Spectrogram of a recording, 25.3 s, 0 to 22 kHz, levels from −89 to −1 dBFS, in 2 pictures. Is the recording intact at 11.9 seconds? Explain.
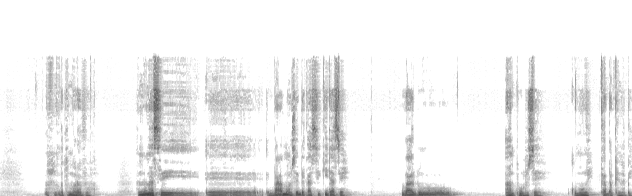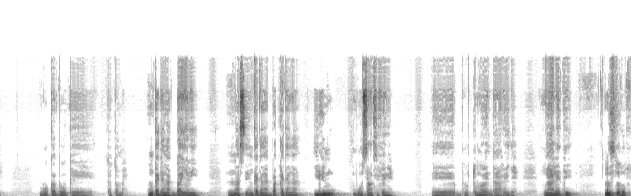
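No, not really. At 11.9 seconds, as across the whole speech clip, you're hearing transcoding between lossy codecs, likely an AAC-LC encode followed by Opus. Nothing survives above about 15.8 kHz, and the later encoder has spent its limited bits re-coding the first codec's artefacts while adding its own. The two sets of artefacts sit on top of each other, which fits low bitrates of around 32 and 24 kbit/s.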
